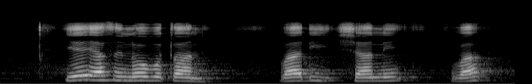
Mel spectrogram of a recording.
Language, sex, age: Northern Sotho, male, 20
